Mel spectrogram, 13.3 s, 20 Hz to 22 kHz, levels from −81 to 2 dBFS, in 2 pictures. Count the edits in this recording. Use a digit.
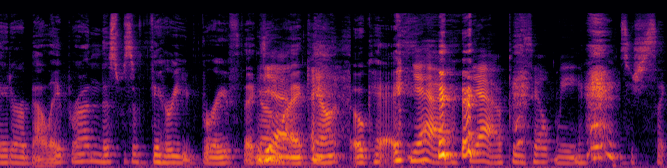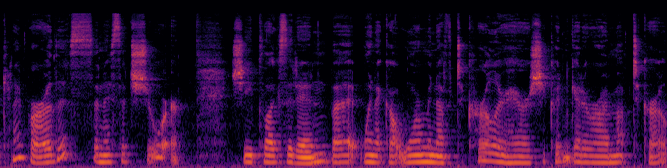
2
